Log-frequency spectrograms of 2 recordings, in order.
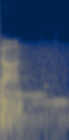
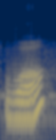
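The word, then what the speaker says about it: を: O marks the direct object, what's being acted on. De shows the place of action or means. No shows possession or relationship. Ni marks time or direction. And yes, wo, often pronounced o, also marks the object, similar to o.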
